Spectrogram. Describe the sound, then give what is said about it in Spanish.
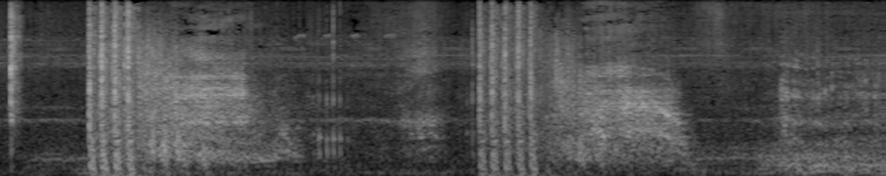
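Gunshots fired into the air as warning shots to scatter a crowd of children: two rapid bursts of several sharp, cracking reports, separated by loud, roaring, rumbling noise. “Dispara al aire para que se espanten.”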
